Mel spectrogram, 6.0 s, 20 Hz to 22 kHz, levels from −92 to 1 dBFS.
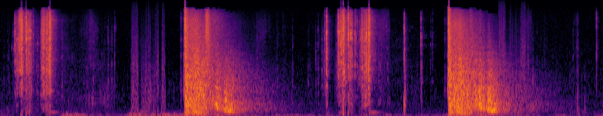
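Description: Loose connector crackle breaks in at 1.31 to 1.65 s and again at 4.98 to 5.28 s: a dodgy contact chopping the signal, giving ragged scratchy bursts.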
